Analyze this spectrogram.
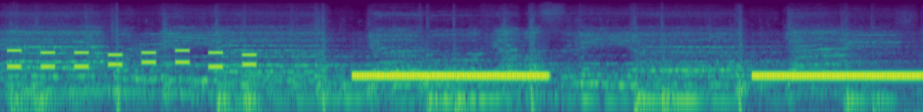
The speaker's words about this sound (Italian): Regge una sigaretta accesa tra due dita, mentre con la mano libera afferra la cornetta del telefono e digita un numero a memoria.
